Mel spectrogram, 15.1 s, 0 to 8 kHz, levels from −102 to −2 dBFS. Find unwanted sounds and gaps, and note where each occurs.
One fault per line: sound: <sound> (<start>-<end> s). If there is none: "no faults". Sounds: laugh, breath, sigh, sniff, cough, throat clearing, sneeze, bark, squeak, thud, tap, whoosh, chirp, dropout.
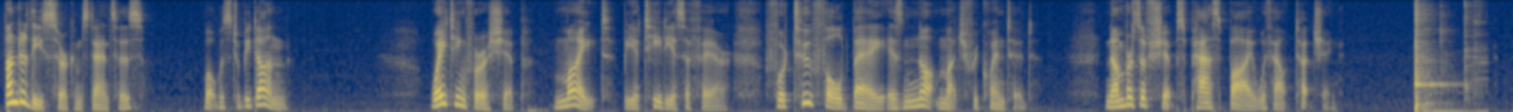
sound: thud (14.1-14.9 s)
